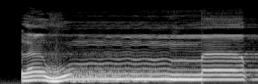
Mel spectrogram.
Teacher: idgham mimi memasukkan atau mentasdidkan dua mim masuk pada huruf mim berikutnya disertai mendengung selama tiga harakat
